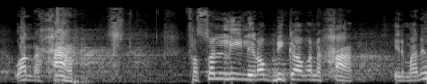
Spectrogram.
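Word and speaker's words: وانحر: এই গলার ভেতর থেকে এটা উচ্চারণ করবে, ওয়ানহার, ওয়ানহার নয়, ওয়ানহার।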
